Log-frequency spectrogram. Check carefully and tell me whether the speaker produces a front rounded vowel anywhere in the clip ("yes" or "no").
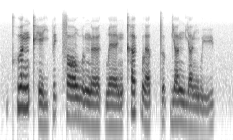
yes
